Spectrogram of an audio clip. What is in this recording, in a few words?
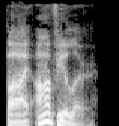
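"biovular", British English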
